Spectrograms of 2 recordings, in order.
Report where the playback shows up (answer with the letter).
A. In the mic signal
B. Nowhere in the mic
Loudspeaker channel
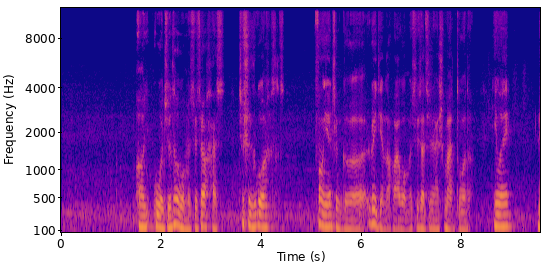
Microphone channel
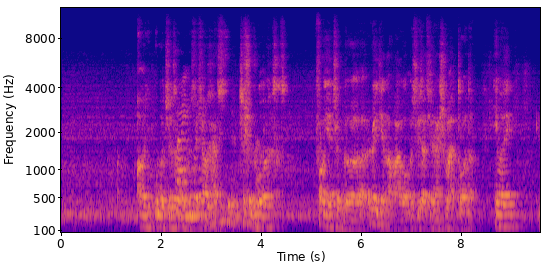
A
